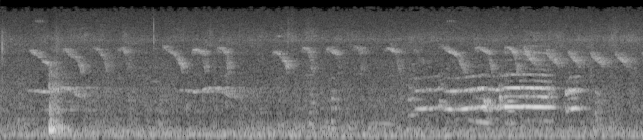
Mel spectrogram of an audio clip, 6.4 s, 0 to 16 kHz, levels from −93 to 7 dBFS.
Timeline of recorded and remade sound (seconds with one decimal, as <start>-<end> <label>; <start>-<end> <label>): 0.0-6.4 recorded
